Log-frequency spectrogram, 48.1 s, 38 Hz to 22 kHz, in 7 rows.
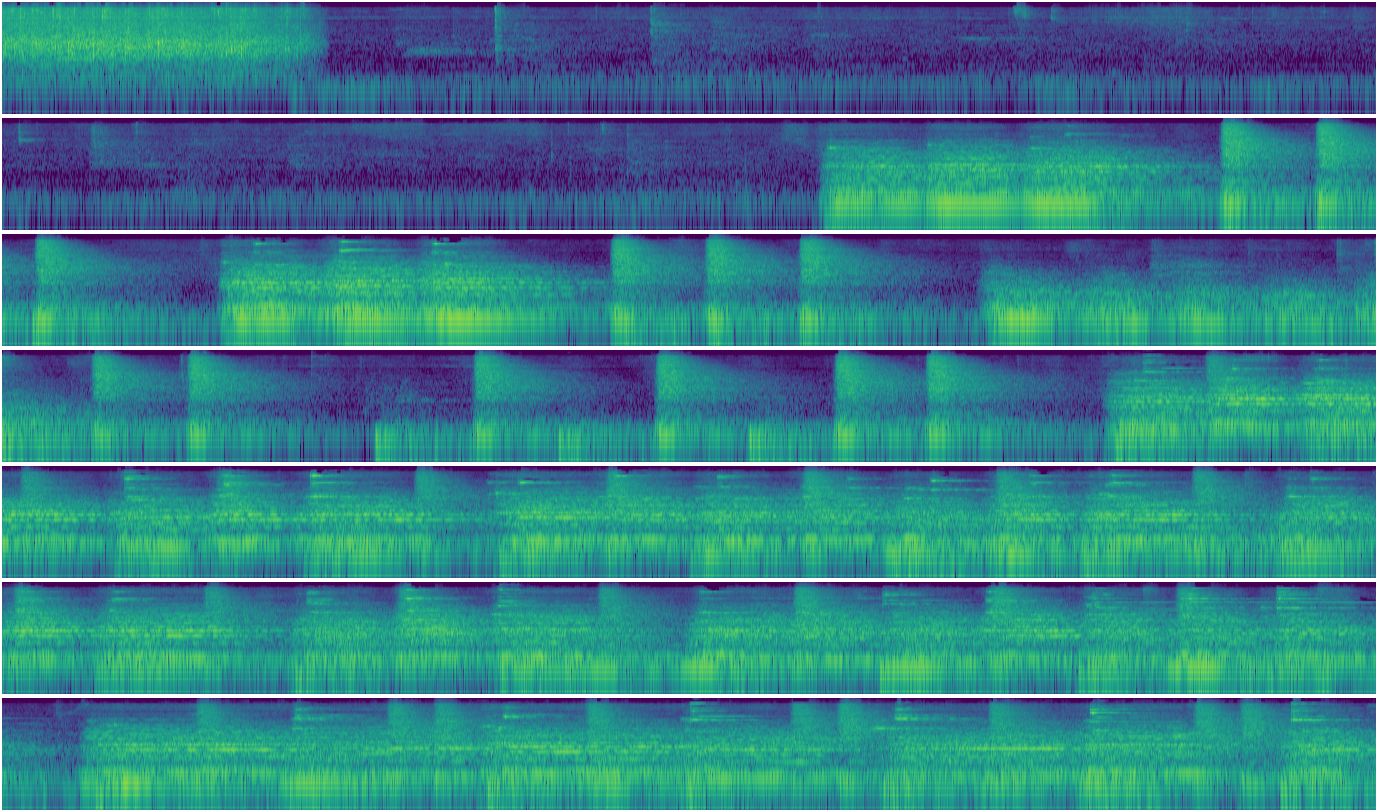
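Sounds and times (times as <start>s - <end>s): concert band playing: 11.0s - 48.0s
drum strikes: 11.0s - 48.0s.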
